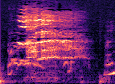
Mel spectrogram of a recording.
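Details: A three-week-old Alaskan Malamute puppy, among puppies making lots of noise, gives a high, strained whining cry lasting about a second.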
